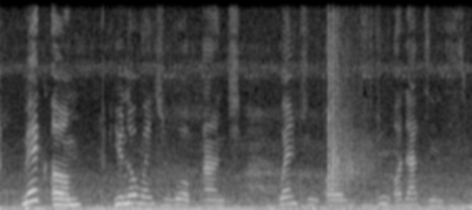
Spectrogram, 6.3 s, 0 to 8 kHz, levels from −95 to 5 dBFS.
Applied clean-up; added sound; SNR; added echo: none; Fireworks; 3 dB; none.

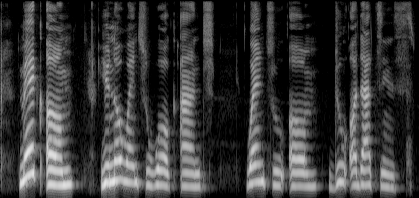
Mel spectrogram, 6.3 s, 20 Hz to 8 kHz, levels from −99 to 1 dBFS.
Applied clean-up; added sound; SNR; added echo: none; none; none; none.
